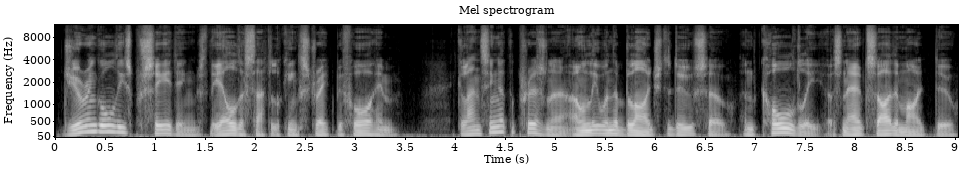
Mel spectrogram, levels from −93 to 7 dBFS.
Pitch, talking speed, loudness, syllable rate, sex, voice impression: 100 Hz, 185 wpm, -18 LUFS, 5.5 syllables/s, male, masculine, adult-like, thick, slightly weak, clear, cool, sincere, calm, reassuring, slightly wild, kind, modest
